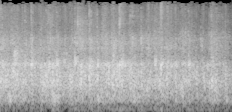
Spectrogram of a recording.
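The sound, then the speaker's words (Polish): Dense, steady applause from a congress audience thanking its hosts. Many hands clap continuously at an even level throughout, with no voices standing out. “więc także oklaski dla naszych gospodarzy, którzy nas gościli.”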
